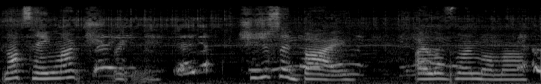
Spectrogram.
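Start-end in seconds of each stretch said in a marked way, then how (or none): none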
